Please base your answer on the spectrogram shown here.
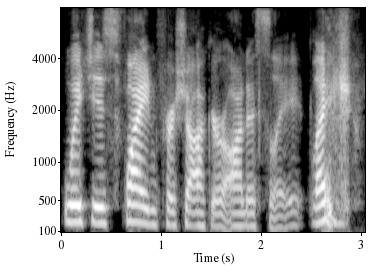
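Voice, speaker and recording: A woman's voice: fairly low pitch, slow, sharp tone, no room sound. A woman in casual chat as a podcast co-host, talking emphatically and swearing freely.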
